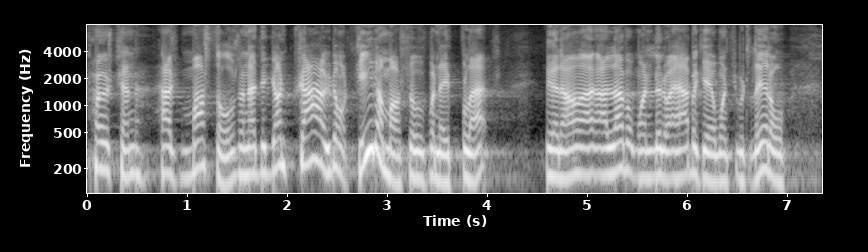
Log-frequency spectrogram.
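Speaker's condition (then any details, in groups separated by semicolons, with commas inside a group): Deafness; deaf during school years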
